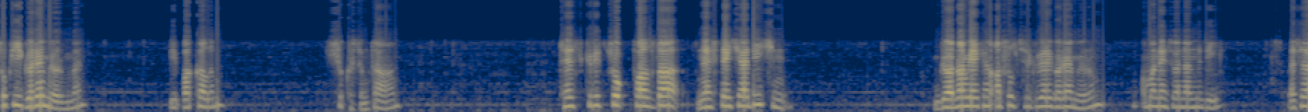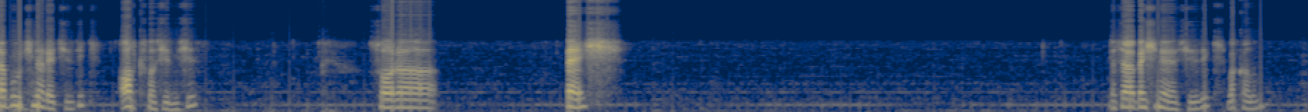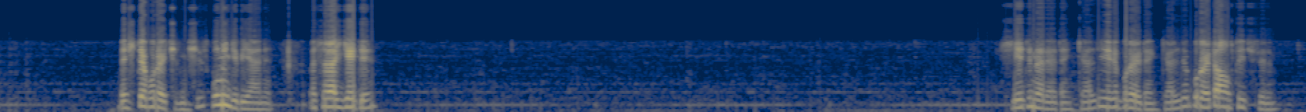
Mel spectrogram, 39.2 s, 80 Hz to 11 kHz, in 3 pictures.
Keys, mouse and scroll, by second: 0.0 click, 3.7 click, 12.6 middle click, 14.3 middle click, 18.1 click, 24.4 middle click, 29.9 click, 33.4 click, 35.5 middle click, 37.7 click.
